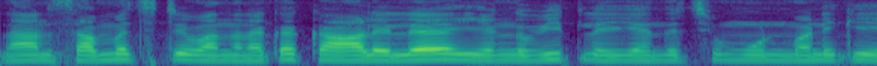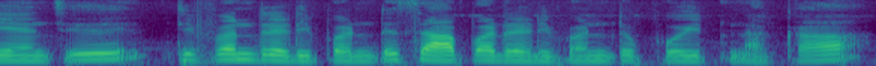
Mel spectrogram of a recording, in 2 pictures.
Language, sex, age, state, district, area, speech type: Tamil, female, 45-60, Tamil Nadu, Tiruvannamalai, rural, spontaneous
